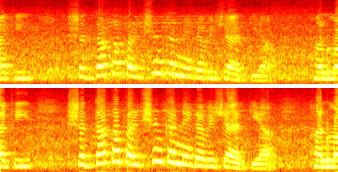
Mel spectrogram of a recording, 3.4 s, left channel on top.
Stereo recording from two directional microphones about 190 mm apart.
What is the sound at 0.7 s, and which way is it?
A woman's voice, 70° right (ahead or behind).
